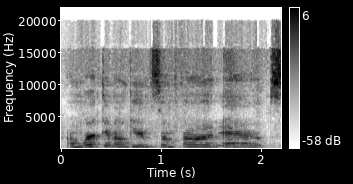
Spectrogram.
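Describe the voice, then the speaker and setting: A woman's voice: sits high, background noise. An older woman from Atlanta with a Southern accent, chatting casually with viewers on a phone livestream, folksy and talkative, sometimes dropping to a murmur. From Atlanta, Georgia. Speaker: livestream host. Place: home room with sunlight.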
